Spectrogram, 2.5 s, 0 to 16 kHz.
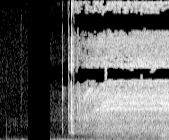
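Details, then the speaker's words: Snaptain SP-510 drone, nearly 200 hours: motors spin up into a thin steady high whine; one motor's bearing is worn (bottom-left prop spins slower and the drone shuts off); earlier sticking props from grit on the arm gear. "mine right now was experiencing the props were sticking and the motor has a bearing wine sound let's listen"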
